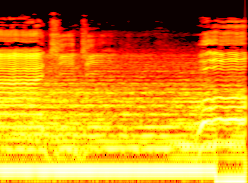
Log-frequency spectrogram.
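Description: A man singing gospel worship into a microphone over instrumental backing with a steady low bass note. His voice glides up into a high held note at the start and fades out after about half a second, leaving the backing.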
